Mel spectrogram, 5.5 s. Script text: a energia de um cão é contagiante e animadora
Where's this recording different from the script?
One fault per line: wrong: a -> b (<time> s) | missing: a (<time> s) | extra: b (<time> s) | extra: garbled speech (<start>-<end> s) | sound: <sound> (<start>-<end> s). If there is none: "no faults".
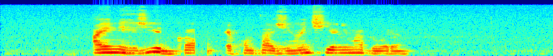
missing: de (1.6 s)
sound: dropout (1.9-2.1 s)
